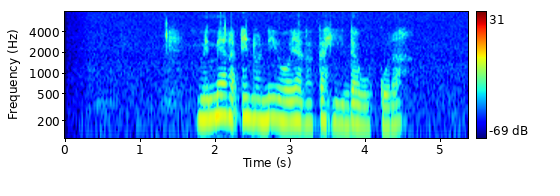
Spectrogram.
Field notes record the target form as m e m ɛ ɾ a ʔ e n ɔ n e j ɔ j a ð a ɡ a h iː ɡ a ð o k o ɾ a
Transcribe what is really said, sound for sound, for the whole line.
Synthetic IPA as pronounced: m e m ɛ ɾ a ʔ e n ɔ n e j ɔ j a ɣ a k a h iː d a ɣ o k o ɾ a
